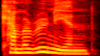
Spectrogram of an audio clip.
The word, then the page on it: cameroonian: British English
